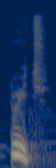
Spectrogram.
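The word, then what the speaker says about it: twitch: इ आणि हा च ट्विच आता तुम्ही म्हणणार सर हा टी याचा उच्चार काढला नाही सर तर हा आहे सायलेंट सायलेंट म्हणजे काय की याचा या स्पेलिंग मध्ये उच्चार होत नाही असे बरेचशे शब्द आहेत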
